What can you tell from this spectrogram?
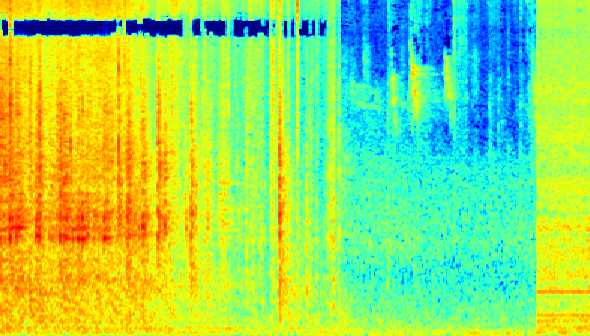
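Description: Charcoal briquettes poured from a bag clattering onto a metal barbecue grill, with wind rumbling on the microphone. The clatter dies down after about three seconds to quieter outdoor noise with a few faint bird chirps, and a steady electrical hum starts abruptly near the end.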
